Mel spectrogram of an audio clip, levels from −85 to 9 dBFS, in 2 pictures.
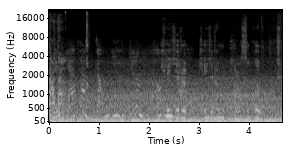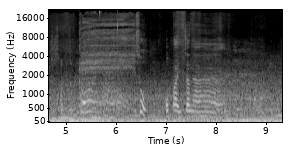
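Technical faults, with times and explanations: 6.01 s electrical switching spike: a nearby switch or static discharge likely arced into the audio line, adding a brief, sharp snap on top of the sound.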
